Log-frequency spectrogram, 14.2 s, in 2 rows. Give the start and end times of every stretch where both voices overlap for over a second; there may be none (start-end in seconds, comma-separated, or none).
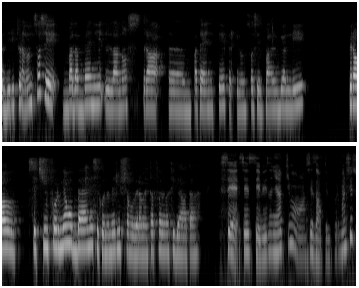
none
